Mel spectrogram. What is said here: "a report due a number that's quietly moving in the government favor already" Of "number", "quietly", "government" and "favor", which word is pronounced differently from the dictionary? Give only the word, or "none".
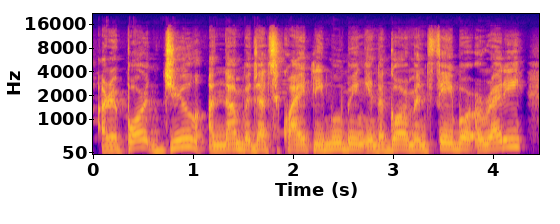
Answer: favor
